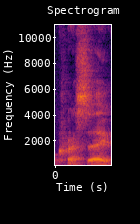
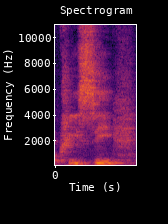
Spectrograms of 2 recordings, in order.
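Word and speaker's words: Crécy: And the one I've chosen is Crecy, or Crecy, or Crecy. There are lots of different pronunciations for this place in France where a very famous battle happened, where the actual origin of the two-fingered salute comes from.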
